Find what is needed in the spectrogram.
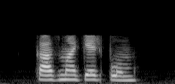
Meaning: organizing, organization, arrangement (the act of organizing)
- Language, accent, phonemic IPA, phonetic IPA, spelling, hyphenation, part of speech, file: Armenian, Eastern Armenian, /kɑzmɑkeɾˈpum/, [kɑzmɑkeɾpúm], կազմակերպում, կազ‧մա‧կեր‧պում, noun, Hy-կազմակերպում.ogg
